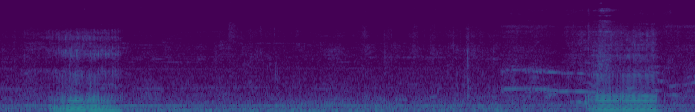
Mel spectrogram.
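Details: Two loud, rattling inhaled snores about five seconds apart from a sleeping bully-type dog, over a steady background hum; ordinary snoring.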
